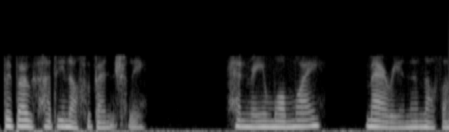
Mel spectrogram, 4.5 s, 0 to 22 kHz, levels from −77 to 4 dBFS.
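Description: No technical faults are audible.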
